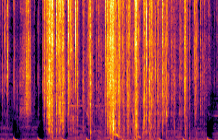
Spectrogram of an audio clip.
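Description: Foil booster-pack wrapper crinkling and tearing in the hands as the pack is opened and the cards slid out, in two louder bursts about one and two seconds in. Background music with a steady beat of about two kicks a second plays throughout.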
